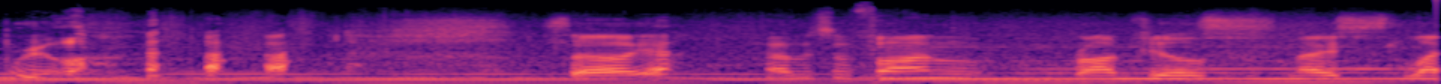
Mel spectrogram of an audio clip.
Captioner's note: laughing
